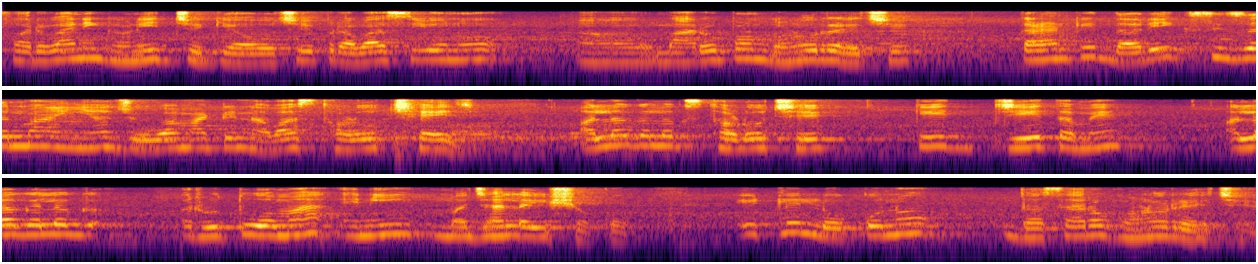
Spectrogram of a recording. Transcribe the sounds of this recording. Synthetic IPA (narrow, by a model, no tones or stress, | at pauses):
fəɾʋaniɡʱəɽ̃id͡ʒd͡ʒəɡjaot͡ʃʰepɾəʋasiono | maɾopəɳɡʱəɽ̃oɾəɦt͡ʃʰe | kaɾəɳked̪əɾeksizənmãəɦijãd͡ʒoʋamaʈenəʋast̪ʰəɭot͡ʃʰed͡ʒə̰ləɡələɡst̪ʰəɭot͡ʃʰe | ked͡ʒet̪əme | ələɡələɡ | ɾut̪uomãʔeniməd͡ʒaləiʃəko | eʈlelokono | d̪ʱəsaɾoɡʱəɽ̃oɾəɦt͡ʃʰe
